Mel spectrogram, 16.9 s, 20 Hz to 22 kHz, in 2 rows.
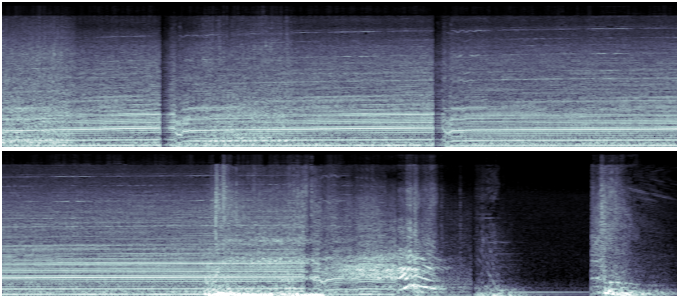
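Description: Race car engines in Real Racing 3 scream at high revs in the mobile racing game, with sustained harmonic whines shifting pitch, short drops at gear changes, then a burst of louder revving and fading passes near the end.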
